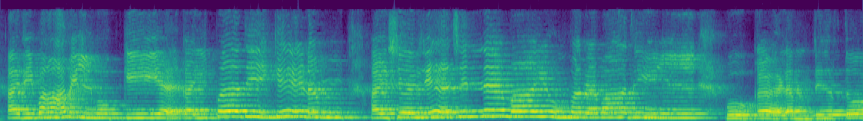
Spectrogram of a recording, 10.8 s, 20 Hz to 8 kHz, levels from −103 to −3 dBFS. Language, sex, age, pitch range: Malayalam, female, 20-39, 220-310 Hz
